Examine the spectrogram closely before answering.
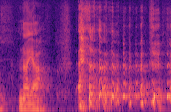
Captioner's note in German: lacht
